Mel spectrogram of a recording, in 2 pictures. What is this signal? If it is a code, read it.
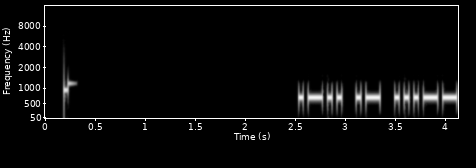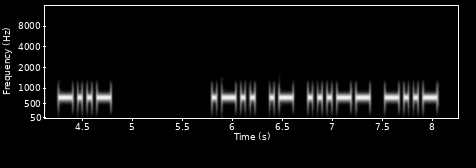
Morse code, heard as a keyed tone, about 25 wpm, 700 Hz. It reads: LA3X LA3X
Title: DXCC-100 Call Signs - 4 Characters - Repeated 2x - 25wpm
